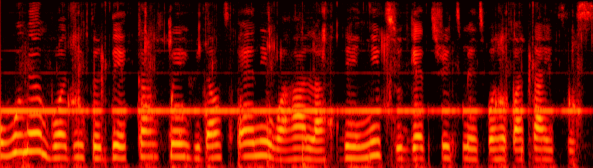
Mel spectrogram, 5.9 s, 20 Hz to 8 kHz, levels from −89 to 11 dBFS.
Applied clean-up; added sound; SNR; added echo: neural mask model RNNoise.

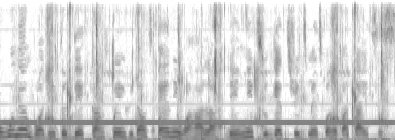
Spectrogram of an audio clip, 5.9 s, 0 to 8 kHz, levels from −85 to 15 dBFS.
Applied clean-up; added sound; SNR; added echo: none; Chewing, mastication + Organ; 3 dB; none.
